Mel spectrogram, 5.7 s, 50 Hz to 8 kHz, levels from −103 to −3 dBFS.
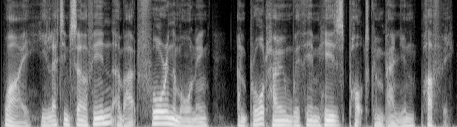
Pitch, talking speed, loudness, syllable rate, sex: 100 Hz, 200 wpm, -19 LUFS, 4.8 syllables/s, male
